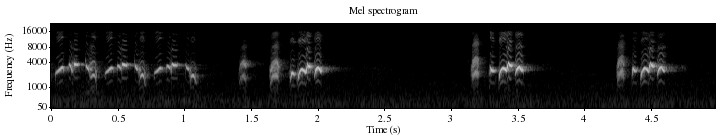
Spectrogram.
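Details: Sooty-headed bulbul in gacor song meant to call wild bulbuls; three quick slurred chirps, then separate bubbly phrases of several notes spaced about a second apart, in a quiet background.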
